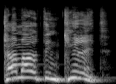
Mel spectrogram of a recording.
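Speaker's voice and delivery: high excited shout. A narrator's reading. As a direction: yell for him to come kill it. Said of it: "she cried".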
